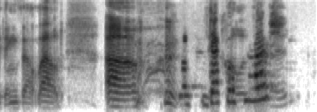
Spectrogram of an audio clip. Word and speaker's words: Décolletage: Decolletage? Decolletage, yes, that's the way to pronounce that word.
